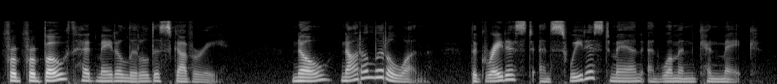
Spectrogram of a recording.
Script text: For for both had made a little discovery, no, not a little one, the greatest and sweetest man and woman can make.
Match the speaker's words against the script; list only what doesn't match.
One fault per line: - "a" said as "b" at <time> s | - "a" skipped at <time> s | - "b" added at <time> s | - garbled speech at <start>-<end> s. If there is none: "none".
none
